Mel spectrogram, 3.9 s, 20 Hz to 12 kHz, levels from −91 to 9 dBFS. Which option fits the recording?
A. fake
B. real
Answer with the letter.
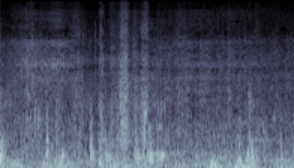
B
